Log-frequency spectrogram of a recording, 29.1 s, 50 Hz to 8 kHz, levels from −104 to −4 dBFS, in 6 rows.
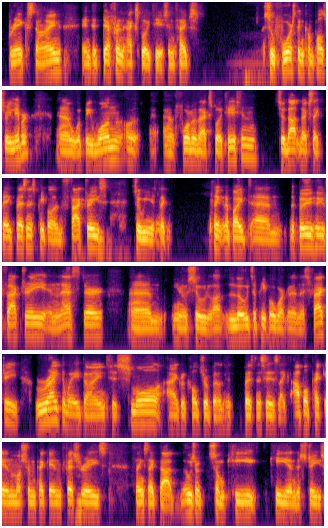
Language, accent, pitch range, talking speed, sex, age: English, Irish, 100-125 Hz, 150 wpm, male, 30-49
